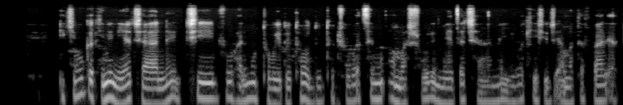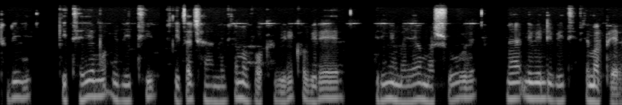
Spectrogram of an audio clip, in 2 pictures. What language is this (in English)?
Rundi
